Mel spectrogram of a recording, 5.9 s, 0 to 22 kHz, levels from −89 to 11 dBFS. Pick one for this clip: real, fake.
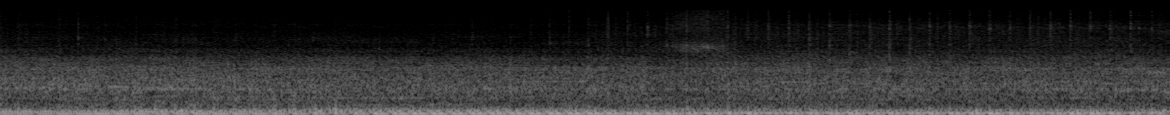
fake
